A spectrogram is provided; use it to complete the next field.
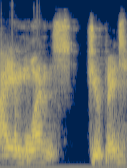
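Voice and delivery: snarling creature voice. Narrating a creature forced to the ground answering a question, snarling creature voice. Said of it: "it kind of snarls at you from the ground".

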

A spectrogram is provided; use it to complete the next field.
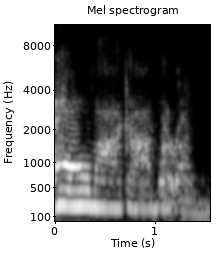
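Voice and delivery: raspy, drawn-out, high-pitched and slow. Retelling a commentator's call of an entrance: raspy Vince McMahon voice. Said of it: "And you hear the raspiness".

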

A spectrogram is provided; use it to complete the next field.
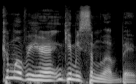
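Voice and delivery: playful, sweet, teasing, sweet-talking tone. Recalling how he used to talk to her, imitating a teasing sweet tone. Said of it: "it was teasing".

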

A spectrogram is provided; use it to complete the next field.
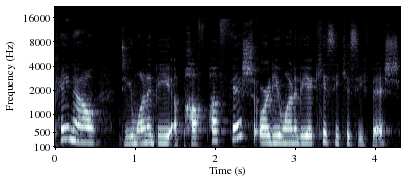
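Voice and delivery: soft, hushed stage whisper, half-whispered. Retelling how a mom spoke to her cranky child: imitating a half-whisper. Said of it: "whispered to her".

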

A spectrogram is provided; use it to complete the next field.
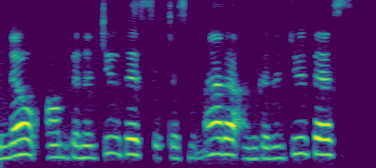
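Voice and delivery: ordinary talk

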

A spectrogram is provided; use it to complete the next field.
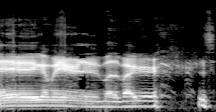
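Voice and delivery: bad, scratchy, rough, creaky rasping character voice. Trying a Beetlejuice voice while discussing the movie: Beetlejuice voice. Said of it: "I can't do Beetlejuice, but isn't that, that's how he sounds".

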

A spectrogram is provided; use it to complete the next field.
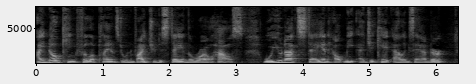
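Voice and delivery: ordinary delivery

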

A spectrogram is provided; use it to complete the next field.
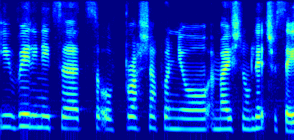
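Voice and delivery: ordinary talk

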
